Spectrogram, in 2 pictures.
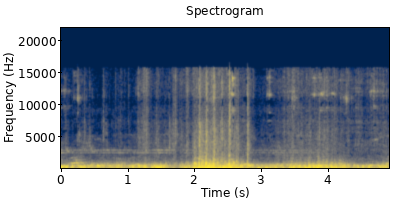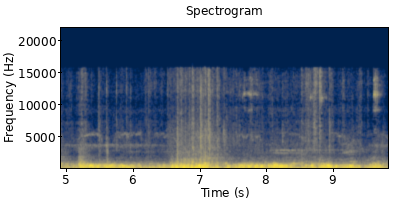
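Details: Several red desi highflyer pigeons in a small room coo continuously in low, throaty rolling phrases, with two louder bursts of scuffling or wing noise partway through.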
